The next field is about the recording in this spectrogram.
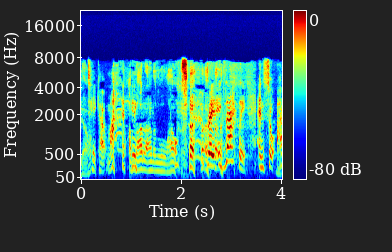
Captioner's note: laughs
